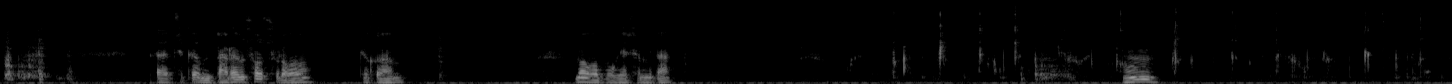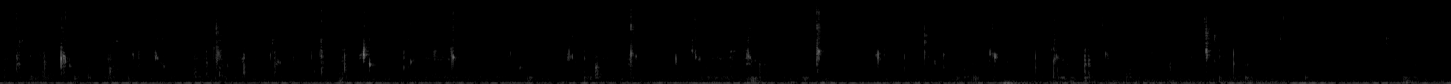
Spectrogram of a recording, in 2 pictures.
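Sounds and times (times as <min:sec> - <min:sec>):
wet chewing: 0:07.4 - 0:28.8.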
